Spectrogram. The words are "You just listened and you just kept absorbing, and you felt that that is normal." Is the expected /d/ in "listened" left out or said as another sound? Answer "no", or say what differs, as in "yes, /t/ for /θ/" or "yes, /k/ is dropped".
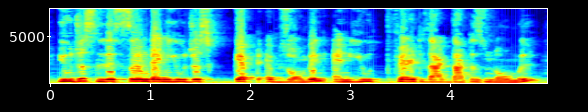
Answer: no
